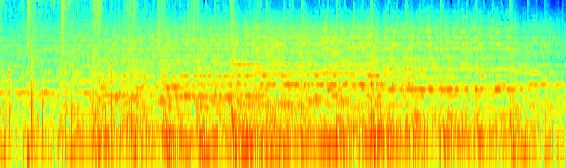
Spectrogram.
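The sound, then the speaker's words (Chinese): Horse hooves clip-clopping as a black horse with a golden mane pulls a carriage between villages; a steady, dense run of many clops keeps an even rhythm throughout at a constant loudness. “她和丈夫一起驾着马车穿梭在各个村庄之间，而拉着马车的正是那匹有着金色鬃毛的黑骏马。”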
